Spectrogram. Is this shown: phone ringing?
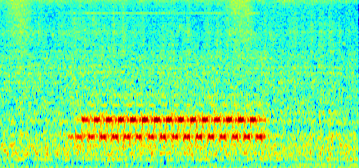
yes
